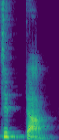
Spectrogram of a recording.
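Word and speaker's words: città: প্রথমে হচ্ছে চিত্তা। চিততা চিত্তা। চিই যদি চি এর পর ই থাকে তাহলে তার উচ্চারণ হয় চ এর মত চিই চি চি তি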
